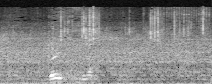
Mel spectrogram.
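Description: Steady low rumble of wind on a handheld phone microphone while riding a bicycle, with faint rattling; a man says a couple of short words about half a second in.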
